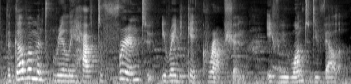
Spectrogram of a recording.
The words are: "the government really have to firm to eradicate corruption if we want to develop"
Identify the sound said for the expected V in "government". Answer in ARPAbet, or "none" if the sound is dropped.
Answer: V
